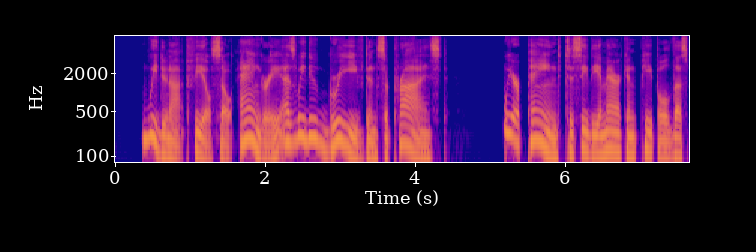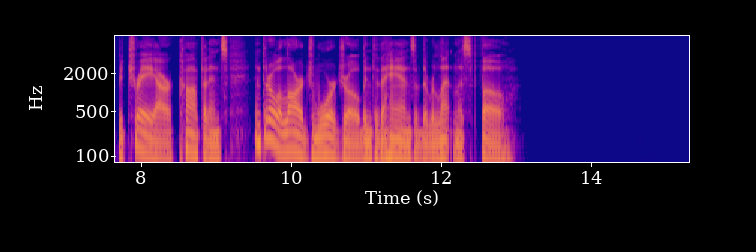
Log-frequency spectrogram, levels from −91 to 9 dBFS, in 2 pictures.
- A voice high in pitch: No, low, 100 Hz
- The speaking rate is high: No, average, 140 wpm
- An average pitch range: No, wide, 8.7 semitones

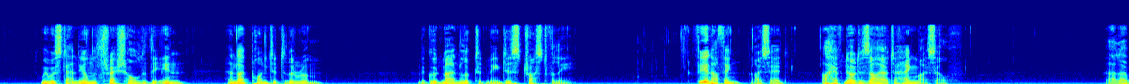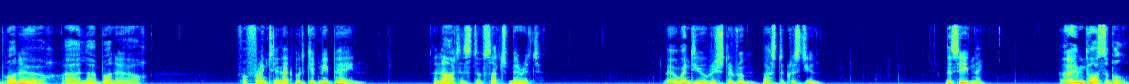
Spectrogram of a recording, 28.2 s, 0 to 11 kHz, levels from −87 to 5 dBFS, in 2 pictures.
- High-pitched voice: No, low, 115 Hz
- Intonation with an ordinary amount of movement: No, wide, 5.8 semitones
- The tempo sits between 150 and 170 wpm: No, slow, 135 wpm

